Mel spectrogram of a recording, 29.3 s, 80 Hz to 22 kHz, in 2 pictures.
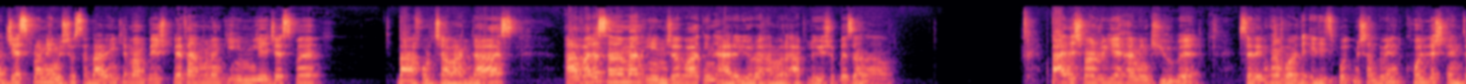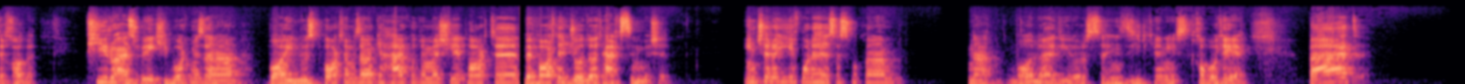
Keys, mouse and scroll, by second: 1.1 scroll up 2, 1.5-3.8 middle drag, 3.8-4.6 drag, 4.6-5.2 scroll down 1, 6.1-9.6 drag, 9.6-10.4 middle drag, 10.4 click, 10.9 scroll up 1, 12.7 Tab, 15.9 p, 19.1-21.1 middle drag, 21.5 Tab, 22.6 click, 24.8-27.5 middle drag, 27.5-29.3 scroll down 1.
